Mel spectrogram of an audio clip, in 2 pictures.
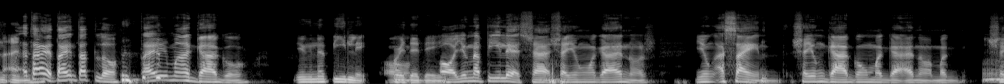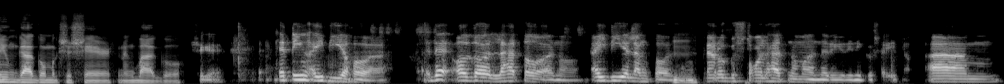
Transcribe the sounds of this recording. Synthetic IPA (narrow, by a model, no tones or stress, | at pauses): nɐ̰ʔɐt̪aːjot̪aːjoŋt̪ɐt̪lo̞t̪aːjojʊŋmɐŋaɡaːɡo̞ | jʊŋnɐpiːlɛʔʔoɔɹd̪ɐd̪ejʔo̞ʔjʊŋnɐpiːlɛʃaʃajʊŋmɐɡaːʔɐno̞ | jʊŋʔɐ̰sajnd̪̚ʃajʊŋɡaːɡo̞ŋmɐɡʔaːʔɐno̞mɐɡ̚ʃajʊŋɡaːɡoŋmɐɡ̚sɪʃɛɹnɐŋba̰ːɡo̞sɪɡɛ̰ʔɛt̪ojʊŋɐjd̪iːjɐko̞ha̰ | d̪ɛʔoːld̪owlɐɦat̪ːoʔɐno̞ʔɐjd̪iːjɐlɐŋt̪onpɛːɾo̞ɡʊst̪oko̞lɐɦat̪̚nɐŋmɐŋanɐɾiɾɪnɪɡ̚kːosɐ̰ʔɪ̰ɲo̰ʔɐm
